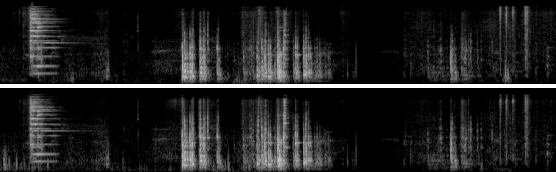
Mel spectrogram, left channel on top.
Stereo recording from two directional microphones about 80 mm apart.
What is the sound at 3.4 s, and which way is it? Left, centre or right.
Chop, left.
